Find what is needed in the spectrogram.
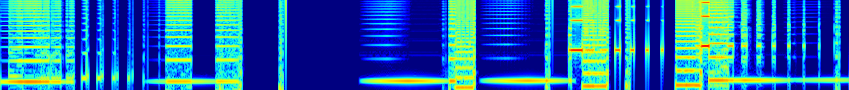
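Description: Computer-generated synthesizer music in which each note is set off by a bouncing object striking a wall, so the notes come at irregular times. Held mid-pitched tones, brief bright buzzy stabs and sharp percussive clicks overlap in a disjointed jumble, with a brief gap a little before halfway.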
